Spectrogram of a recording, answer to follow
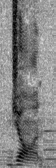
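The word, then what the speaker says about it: jawn: spell it for you j a w n John it's like Yan but with a J it means anything but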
